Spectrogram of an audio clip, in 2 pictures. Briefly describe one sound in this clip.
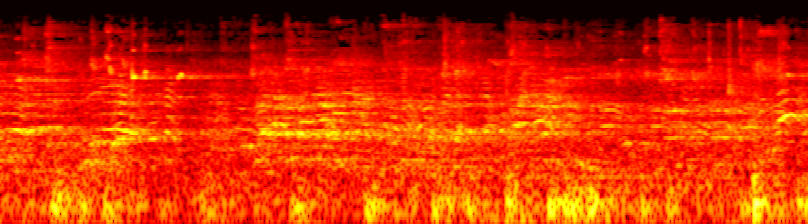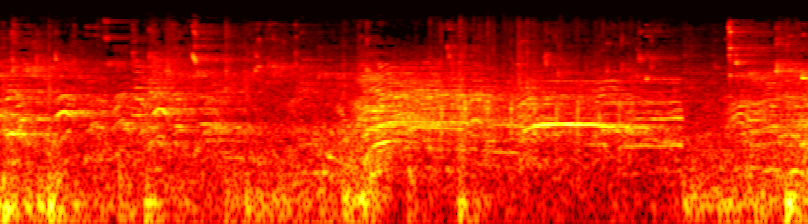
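Young men shout and a crowd chatters in an echoing indoor hall.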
